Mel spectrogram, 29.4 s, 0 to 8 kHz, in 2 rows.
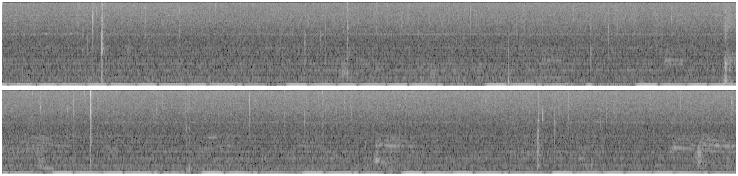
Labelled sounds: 10.7	11.2	killer whale, southern resident, J pod, call S04, 0.19 to 1.1 kHz
13.2	13.7	killer whale, southern resident, J pod, call S04, 0.53 to 1.1 kHz
15.3	16.1	killer whale, southern resident, J pod, call S04, 0.49 to 1.5 kHz
18.7	19.3	killer whale, southern resident, J pod, call S04, 0.72 to 1.5 kHz
20.6	21.1	killer whale, southern resident, J pod, call S04, 0.72 to 1.2 kHz
22.1	22.9	killer whale, southern resident, J pod, call S04, 0.08 to 1.6 kHz
25.1	25.6	killer whale, southern resident, J pod, call S04, 0.15 to 1.4 kHz
26.2	26.6	killer whale, southern resident, J pod, call S04, 0.15 to 1.4 kHz
28.0	29.3	killer whale, southern resident, J pod, call S04, 0.23 to 1.7 kHz

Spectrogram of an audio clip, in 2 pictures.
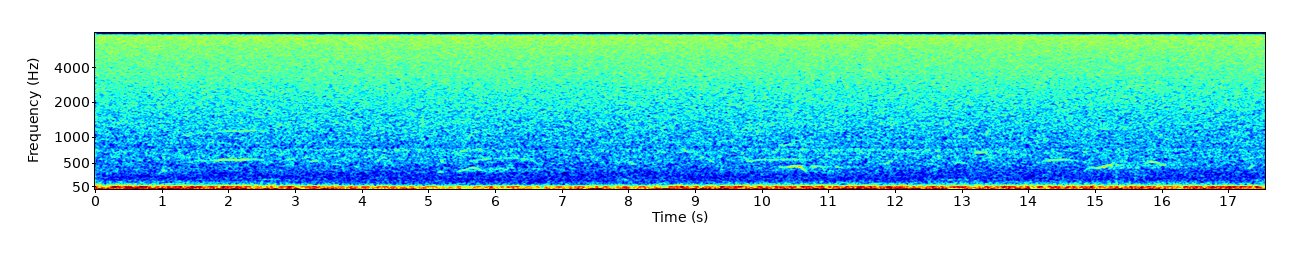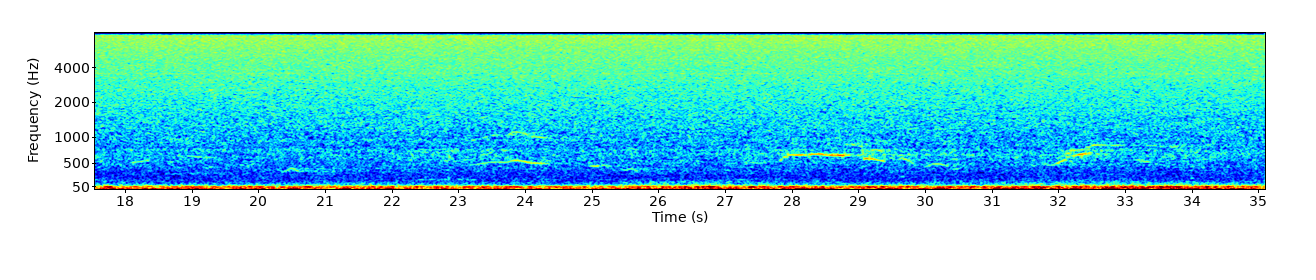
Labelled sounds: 23.7	24.1	humpback whale, 0.99 to 1.2 kHz
32.4	32.7	humpback whale, 0.80 to 0.90 kHz

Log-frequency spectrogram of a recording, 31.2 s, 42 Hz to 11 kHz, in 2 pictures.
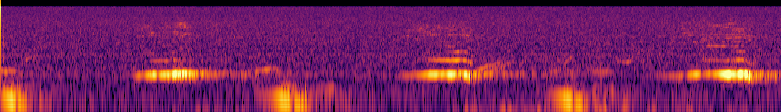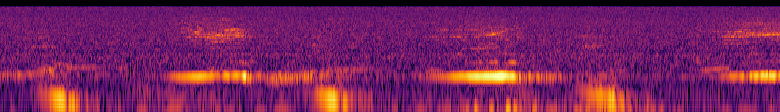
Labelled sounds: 9.0	9.2	humpback whale, 0.80 to 0.93 kHz
14.1	15.1	humpback whale, 1.0 to 3.5 kHz
19.4	20.5	humpback whale, 1.3 to 2.6 kHz
24.9	25.7	humpback whale, 0.93 to 2.1 kHz
30.0	31.2	humpback whale, 1.7 to 2.2 kHz

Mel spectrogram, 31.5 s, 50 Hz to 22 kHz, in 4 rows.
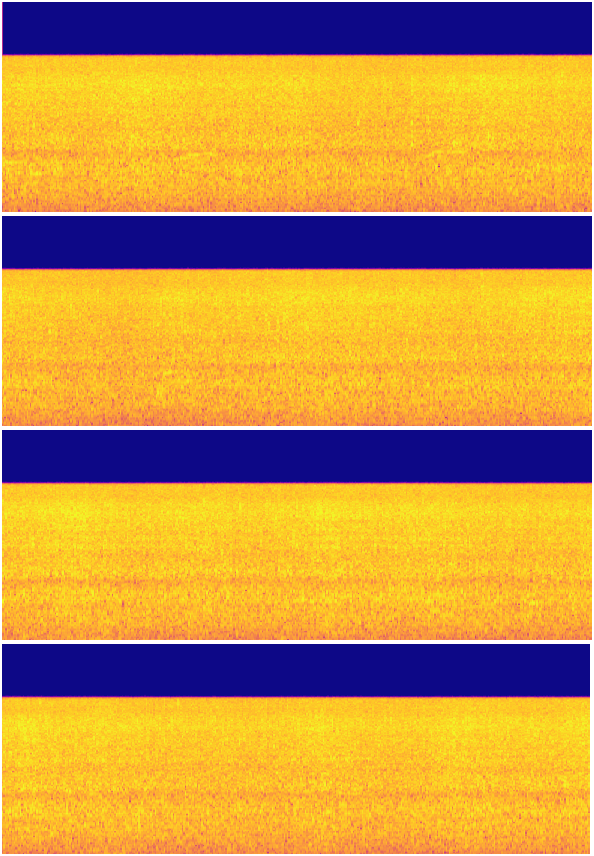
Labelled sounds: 2.4	2.7	humpback whale, 1.0 to 1.2 kHz
5.6	5.9	humpback whale, 1.0 to 1.2 kHz

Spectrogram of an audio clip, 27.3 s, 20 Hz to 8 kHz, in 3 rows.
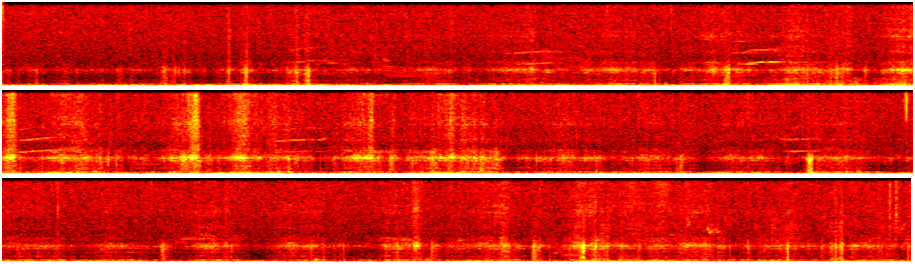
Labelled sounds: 11.7	12.3	killer whale, southern resident, 2.7 to 4.3 kHz

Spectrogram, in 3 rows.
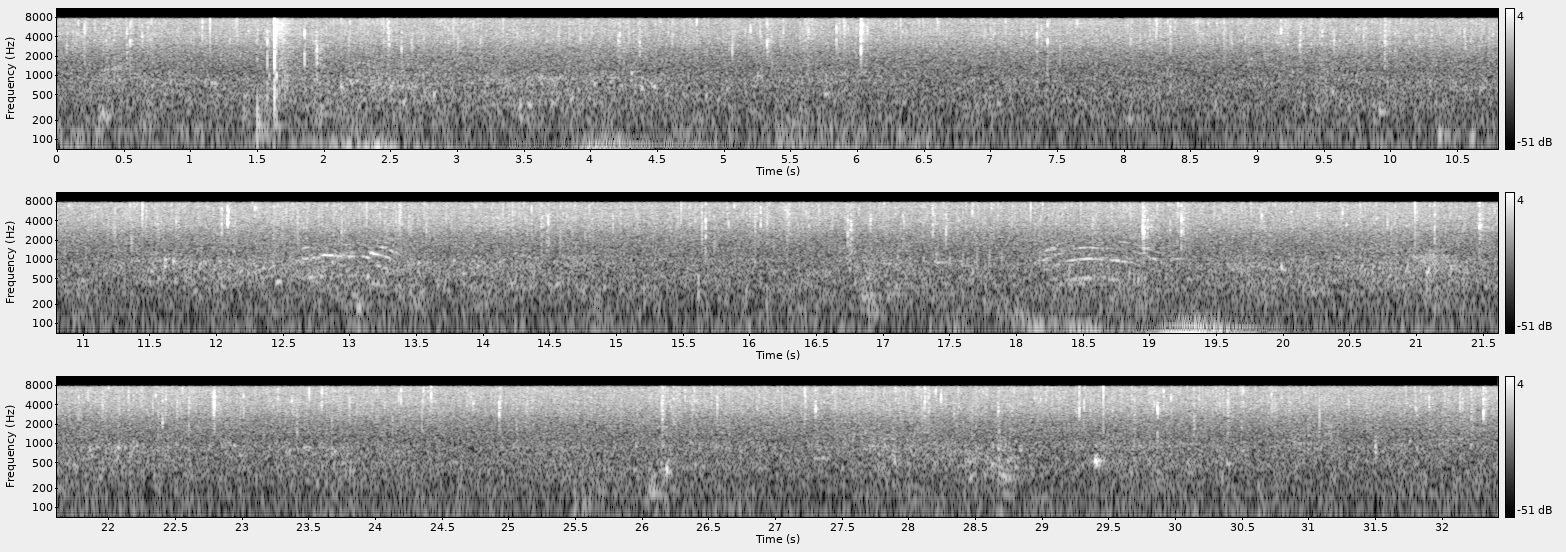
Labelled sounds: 12.6	13.3	humpback whale, 0.97 to 1.3 kHz
18.4	18.7	humpback whale, 0.94 to 1.1 kHz

